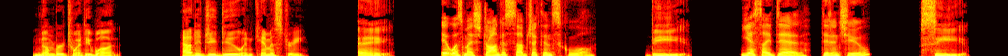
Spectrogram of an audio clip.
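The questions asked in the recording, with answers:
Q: How did you do in chemistry?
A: A: It was my strongest subject in school.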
